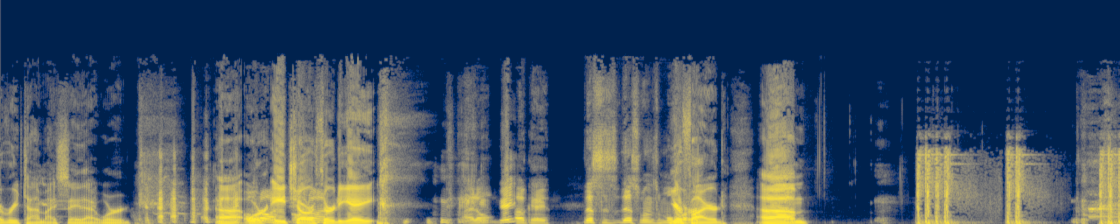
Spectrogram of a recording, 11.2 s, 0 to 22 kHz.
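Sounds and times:
speech: 0.0s - 8.2s
laughter: 1.2s - 5.4s, 6.4s - 8.0s, 10.8s - 11.1s
automatic gunfire from a drive-by shooting: 9.2s - 11.1s.

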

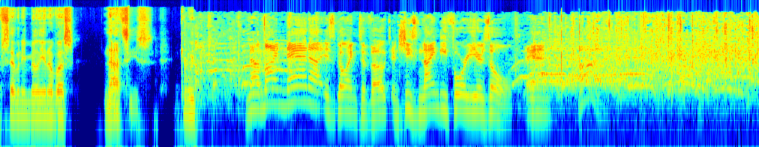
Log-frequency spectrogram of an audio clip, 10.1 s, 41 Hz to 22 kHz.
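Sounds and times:
speech: 0.0s - 8.1s
laughter: 2.4s - 4.2s
audience applause: 2.6s - 3.9s, 6.8s - 10.1s.

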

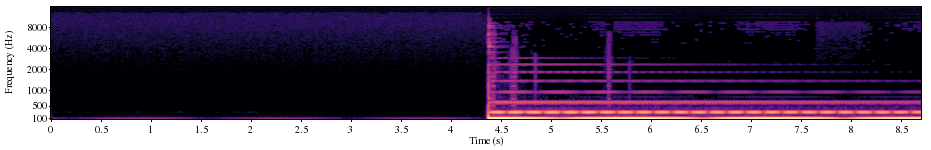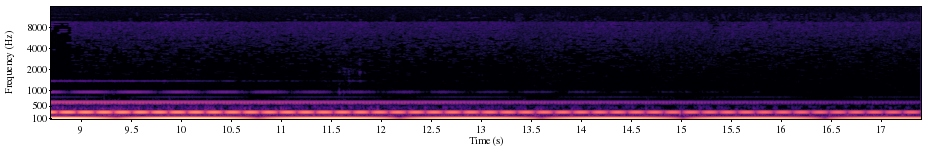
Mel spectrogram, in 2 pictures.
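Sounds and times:
low pulsing tone at 107.245 Hz: 4.4s - 17.4s.

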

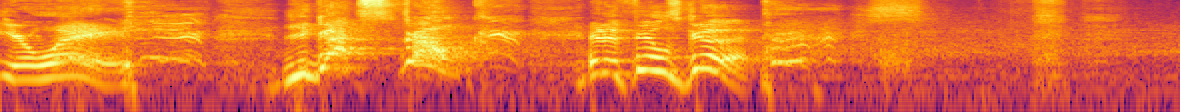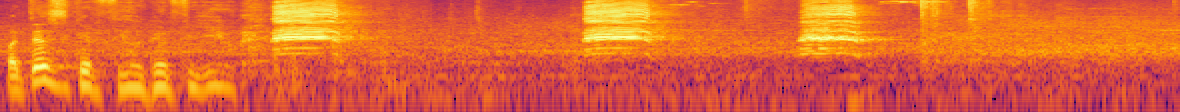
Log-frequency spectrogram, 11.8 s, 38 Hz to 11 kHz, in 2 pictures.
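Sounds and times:
speech: 0.0s - 0.8s, 1.4s - 4.0s, 5.9s - 7.4s
laughter: 3.0s - 5.6s
crow giving loud harsh caws: 7.1s - 8.0s, 8.8s - 10.5s.

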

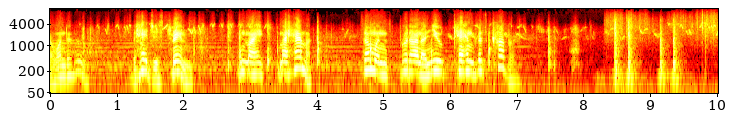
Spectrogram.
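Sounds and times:
faint chirpy ambience: 0.0s - 10.0s
speech: 0.1s - 4.1s, 4.7s - 7.1s
knocking on a door: 8.5s - 9.5s.

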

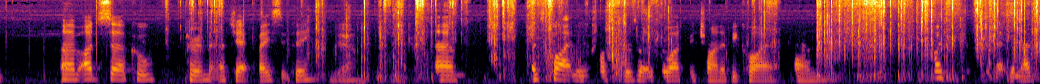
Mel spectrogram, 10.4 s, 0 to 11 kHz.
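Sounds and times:
speech: 0.0s - 4.7s, 5.3s - 8.4s, 9.3s - 10.3s
plastic tobacco packet being rustled: 3.0s - 6.8s, 7.4s - 10.3s.

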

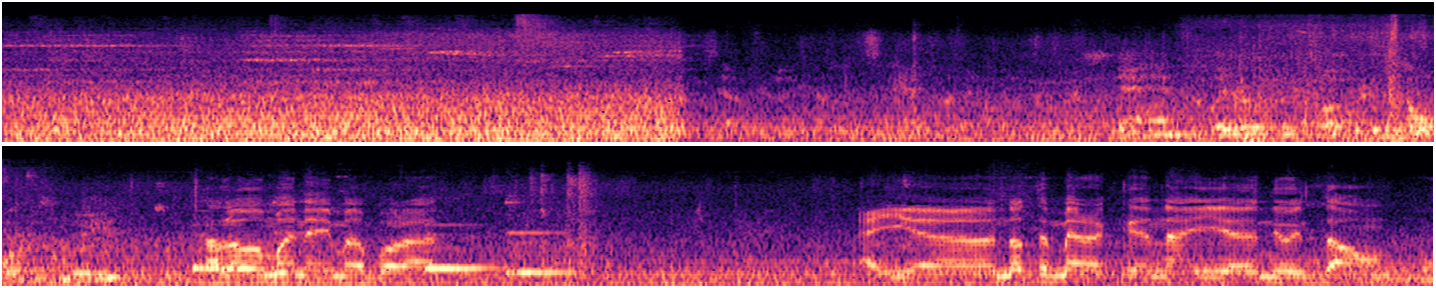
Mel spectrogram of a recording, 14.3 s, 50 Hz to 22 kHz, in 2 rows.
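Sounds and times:
subway car metallic wheel squeal: 0.0s - 3.4s
rumble and rattle inside a moving subway car: 0.0s - 14.3s
speech: 8.2s - 9.8s, 11.5s - 14.2s.

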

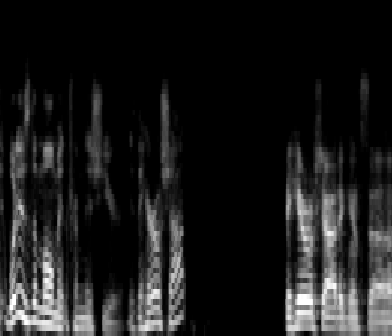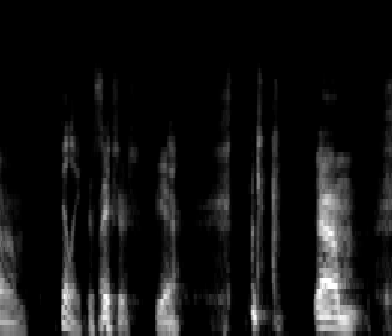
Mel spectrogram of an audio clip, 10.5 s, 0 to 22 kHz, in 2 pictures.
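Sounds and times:
speech: 0.0s - 2.6s, 3.8s - 10.4s
person sneezing: 8.2s - 9.1s.

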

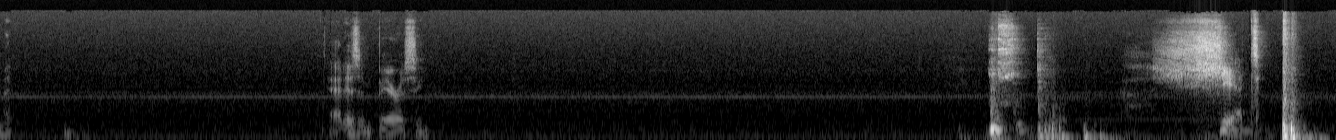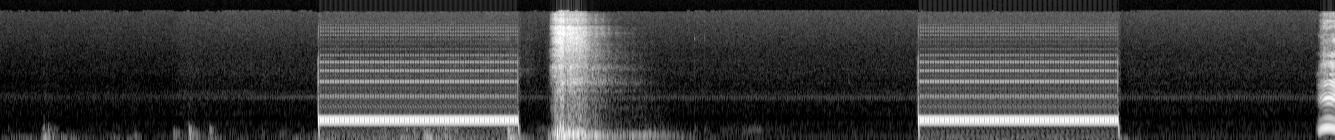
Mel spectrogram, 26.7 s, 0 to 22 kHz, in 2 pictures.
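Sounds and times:
speech: 3.5s - 4.4s, 12.2s - 12.7s
ringback tone of an outgoing telephone call ringing unanswered: 16.5s - 18.6s, 22.6s - 24.6s
brief noisy burst on a telephone line: 18.8s - 19.8s.

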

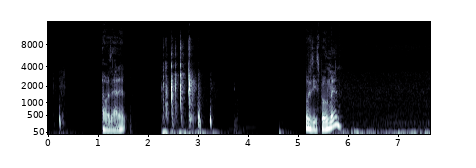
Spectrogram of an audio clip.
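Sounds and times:
speech: 1.1s - 1.7s, 5.2s - 6.0s
typing on a computer keyboard heard over a phone call: 2.3s - 3.0s.

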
